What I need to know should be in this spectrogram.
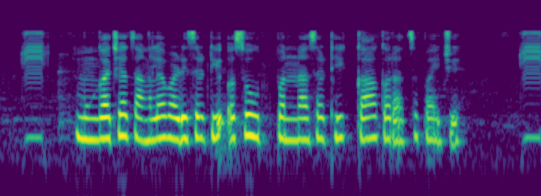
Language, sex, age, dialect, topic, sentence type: Marathi, female, 18-24, Varhadi, agriculture, question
